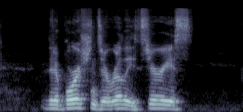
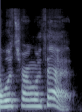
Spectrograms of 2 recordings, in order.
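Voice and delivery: higher-pitched retold challenge; casual challenge; 8 semitones higher than usual. Childhood friend challenges him on abortion, casual challenge. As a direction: toss out a friend's rhetorical question.

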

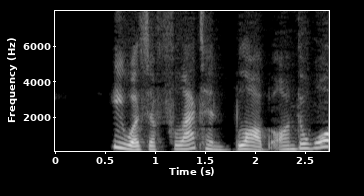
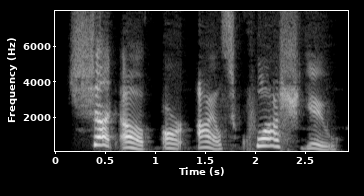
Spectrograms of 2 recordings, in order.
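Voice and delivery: loud, high threat; annoyed puppet yelling; cried in anger; 5 semitones higher, 10 dB louder, slower than usual. A narrator's reading. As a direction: shout down a pest, drawing out the threat. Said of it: "he cried".

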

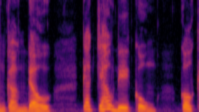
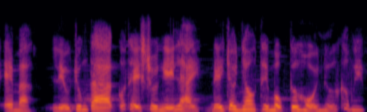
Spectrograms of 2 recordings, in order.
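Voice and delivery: tender plea; 7 dB quieter than usual. Acted. Husband asks wife for another chance.

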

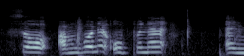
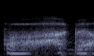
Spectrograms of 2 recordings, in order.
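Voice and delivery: strained whisper; 4 semitones lower, 10 dB quieter than usual. Real, not acted. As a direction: whisper through the sourness. Sour candy, whispered.

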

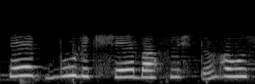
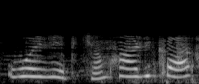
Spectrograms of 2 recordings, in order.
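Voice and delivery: ordinary talk, nothing marked

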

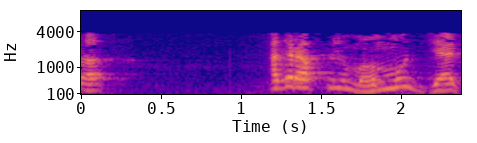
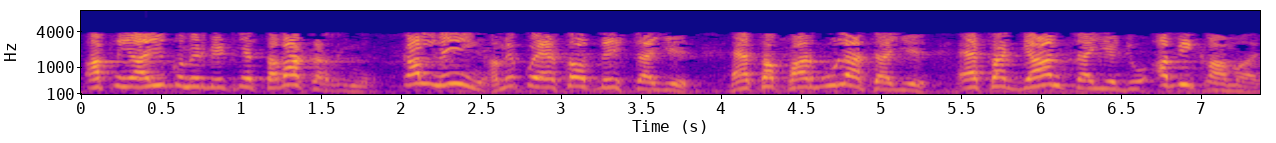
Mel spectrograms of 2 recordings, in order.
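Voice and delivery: ordinary talk, nothing marked

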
